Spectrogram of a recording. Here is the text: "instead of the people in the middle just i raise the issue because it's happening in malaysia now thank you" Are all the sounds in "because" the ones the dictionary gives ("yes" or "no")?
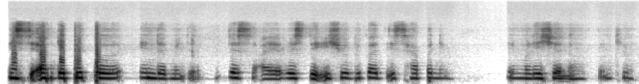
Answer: no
